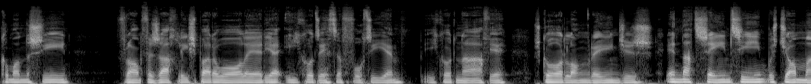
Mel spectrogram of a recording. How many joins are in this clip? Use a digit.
3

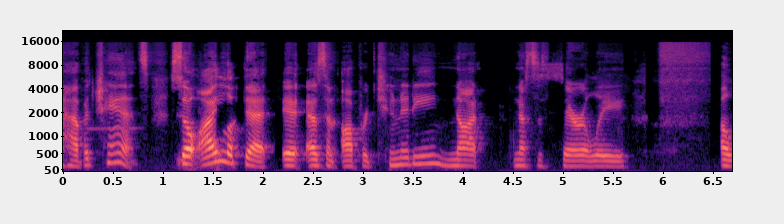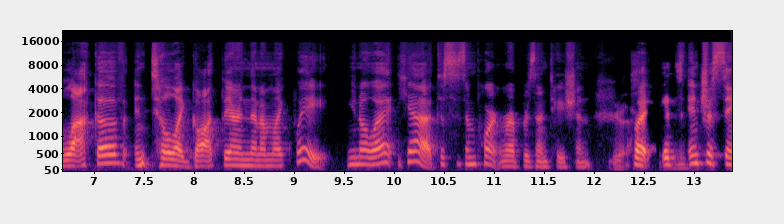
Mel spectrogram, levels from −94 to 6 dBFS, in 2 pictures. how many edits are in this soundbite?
3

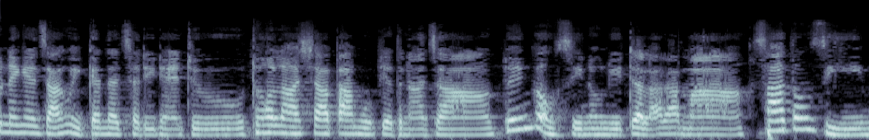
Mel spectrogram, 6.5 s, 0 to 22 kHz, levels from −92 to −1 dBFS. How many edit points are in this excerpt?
1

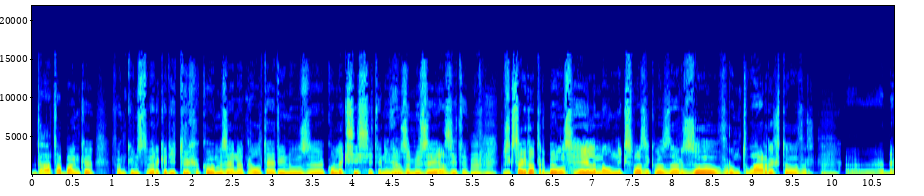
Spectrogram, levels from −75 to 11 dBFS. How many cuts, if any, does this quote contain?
2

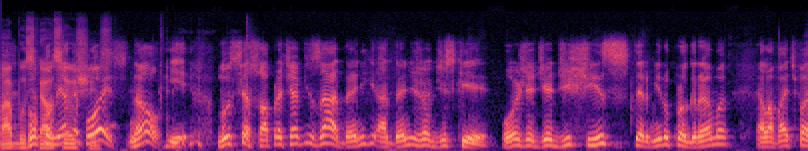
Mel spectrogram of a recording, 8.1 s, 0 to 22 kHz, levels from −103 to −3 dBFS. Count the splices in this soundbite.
2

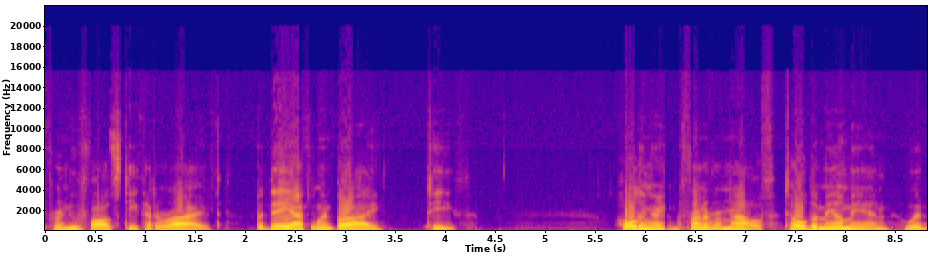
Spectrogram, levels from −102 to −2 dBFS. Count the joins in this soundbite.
5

